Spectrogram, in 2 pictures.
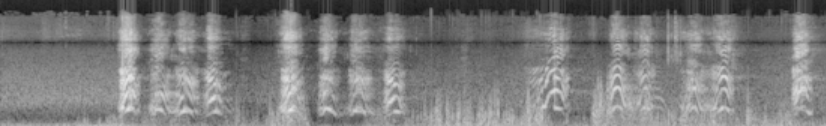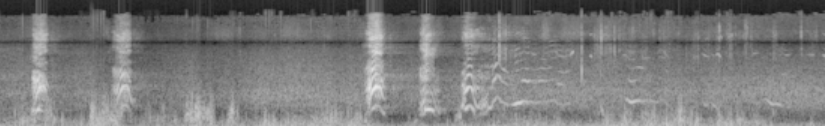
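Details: Young Labrador Retriever barking repeatedly in quick runs of high, yappy, harmonic barks, some clustered three or four together, with brief pauses and a steady low rumble behind.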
